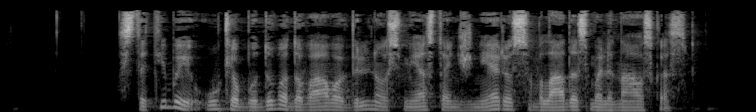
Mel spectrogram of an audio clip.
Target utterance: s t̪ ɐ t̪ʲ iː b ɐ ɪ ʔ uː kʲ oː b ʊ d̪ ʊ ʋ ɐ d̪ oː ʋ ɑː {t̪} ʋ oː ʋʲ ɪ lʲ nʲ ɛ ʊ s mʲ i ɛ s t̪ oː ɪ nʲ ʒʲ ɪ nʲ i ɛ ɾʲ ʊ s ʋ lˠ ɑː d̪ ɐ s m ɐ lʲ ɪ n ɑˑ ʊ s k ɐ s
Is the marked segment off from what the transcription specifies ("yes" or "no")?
yes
